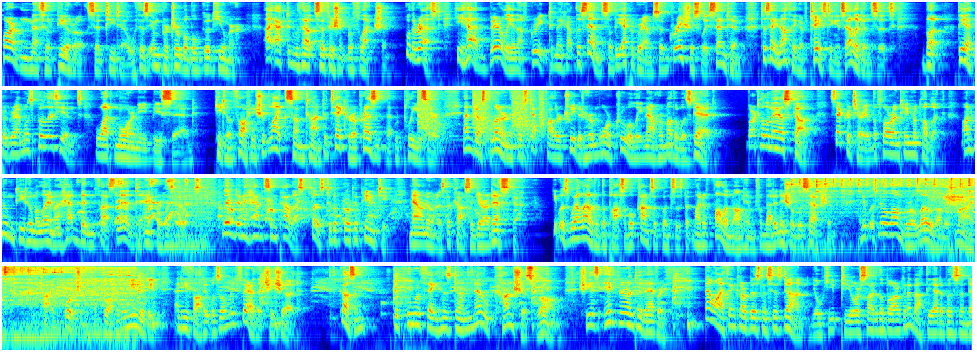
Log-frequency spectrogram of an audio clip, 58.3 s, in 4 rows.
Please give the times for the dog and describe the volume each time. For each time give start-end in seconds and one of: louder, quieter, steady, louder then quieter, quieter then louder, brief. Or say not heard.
30.3-37.3 quieter.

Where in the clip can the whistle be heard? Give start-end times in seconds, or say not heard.
not heard.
